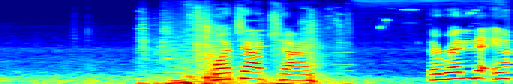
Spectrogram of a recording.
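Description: A young woman speaks urgently in a warning tone.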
